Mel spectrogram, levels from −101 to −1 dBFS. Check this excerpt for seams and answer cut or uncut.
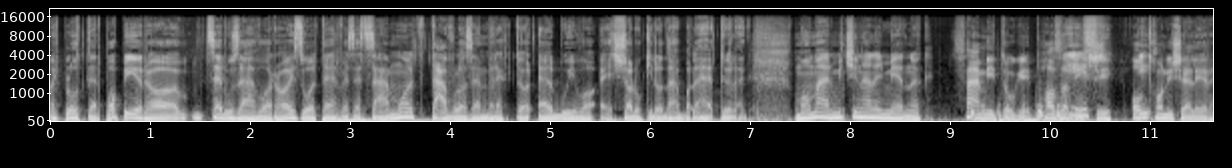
cut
